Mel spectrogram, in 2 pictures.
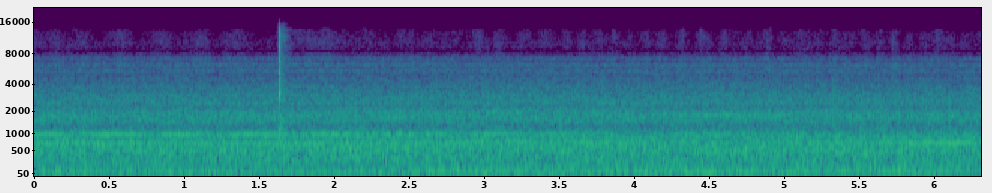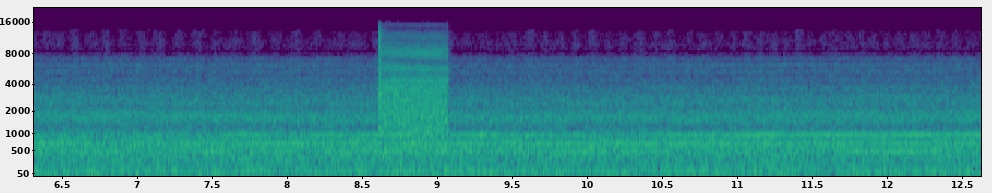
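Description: Jet engines roar and whine steadily.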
